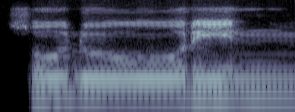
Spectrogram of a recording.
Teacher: Kemudian berikutnya ada nun yang bertasydid ya. Maka cara membaca huruf nun yang bertasydid itu harus didengungkan 2 harokat ya, dan ditahan 2 harokat.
